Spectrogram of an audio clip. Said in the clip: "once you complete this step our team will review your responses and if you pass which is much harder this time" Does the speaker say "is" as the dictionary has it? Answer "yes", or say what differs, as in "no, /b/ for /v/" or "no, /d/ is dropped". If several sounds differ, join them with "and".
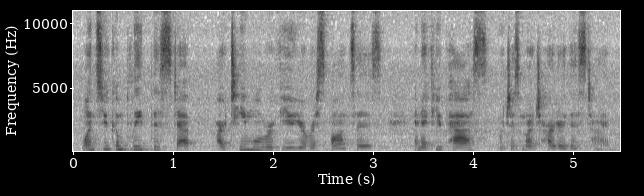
yes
